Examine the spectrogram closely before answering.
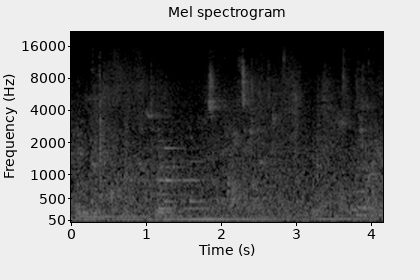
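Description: A violin begins to play softly.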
